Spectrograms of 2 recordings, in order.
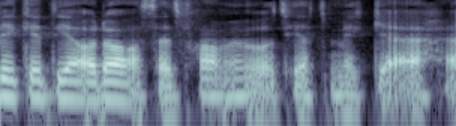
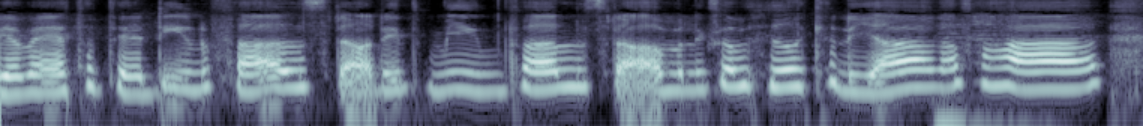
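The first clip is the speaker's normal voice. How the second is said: mock drunken, tearful crying, much higher, slower; 6 semitones higher, 3 dB louder than usual. Retelling a drunk taxi ride home on someone's birthday, retelling own drunk crying. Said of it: "Jag typ gråta i taxin".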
